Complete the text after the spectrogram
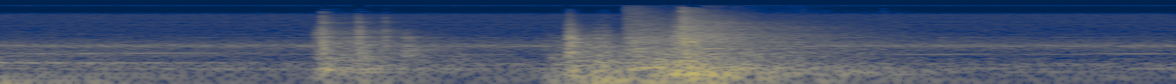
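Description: A heavy metal door creaks slowly open.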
